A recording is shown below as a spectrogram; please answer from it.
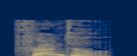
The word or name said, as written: frontal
